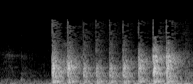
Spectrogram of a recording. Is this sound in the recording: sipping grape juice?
no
